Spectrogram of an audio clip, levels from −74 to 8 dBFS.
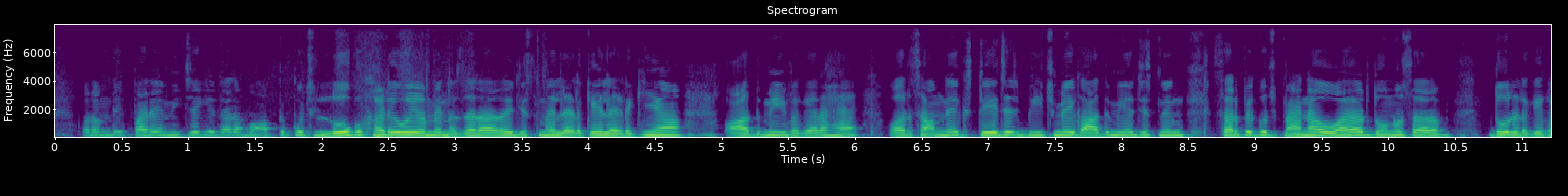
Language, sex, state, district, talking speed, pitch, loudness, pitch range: Hindi, male, Bihar, Kishanganj, 255 wpm, 185 Hz, -15 LUFS, 175-200 Hz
